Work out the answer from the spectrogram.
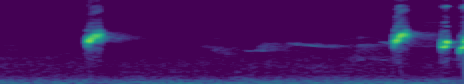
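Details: Red-whiskered bulbul used to stimulate competition singing: a loud, sharp chirp, a soft thin whistle drifting in the pause, then another chirp followed by a quick pair of clipped notes.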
